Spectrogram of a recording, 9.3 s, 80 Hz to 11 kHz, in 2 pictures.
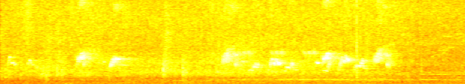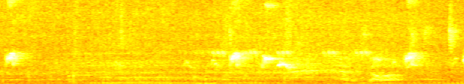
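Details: Red-whiskered bulbul used as a trapping decoy, 12 November 2016, singing a challenge song to rivals: quick, lively whistled phrases in clusters, with pauses between them, over a steady low hum and faint outdoor noise.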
